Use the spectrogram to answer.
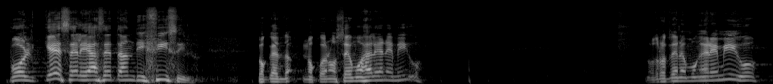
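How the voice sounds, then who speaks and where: A man's voice: fairly high pitch, sharp tone, big-room sound. A male pastor preaching a sermon in a church, joking and calling out to the congregation. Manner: humorous, calls out to the congregation. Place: church sanctuary.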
